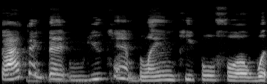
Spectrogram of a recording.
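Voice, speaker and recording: A somewhat breathy woman's voice with ordinary pitch variation, on a very clean recording with a silent background. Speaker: panelist. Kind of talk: panel discussion.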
